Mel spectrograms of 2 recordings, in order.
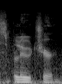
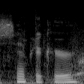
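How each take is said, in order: First: The word is squashed, dropping a syllable. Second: The word is said with all its syllables. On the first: The speaker calls it wrong. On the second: The speaker calls it right.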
